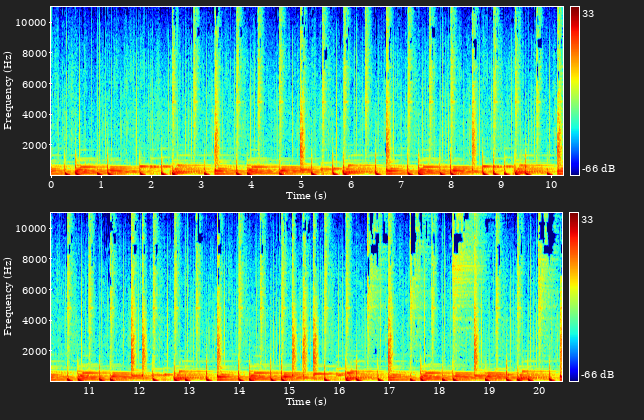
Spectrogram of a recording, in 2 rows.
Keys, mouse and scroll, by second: 0.6 click, 2.4 click, 3.3 ctrl+z, 5.3 click, 8.1-10.0 middle drag, 14.2 click, 14.6-14.9 middle drag, 15.2 shift+middle drag, 15.4-17.1 scroll up 1, 17.1 click.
